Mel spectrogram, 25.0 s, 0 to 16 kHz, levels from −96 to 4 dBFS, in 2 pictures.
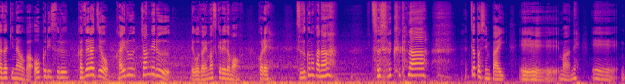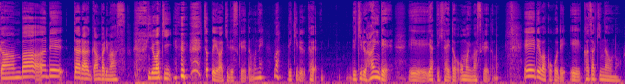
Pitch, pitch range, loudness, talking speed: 175 Hz, 135-225 Hz, -24 LUFS, 290 characters per minute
